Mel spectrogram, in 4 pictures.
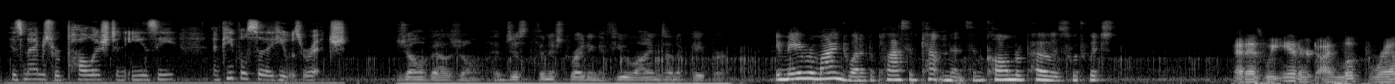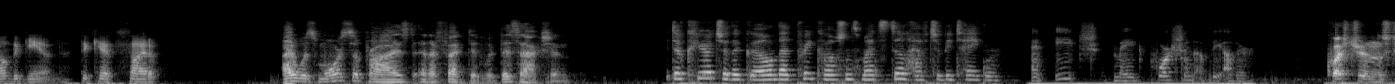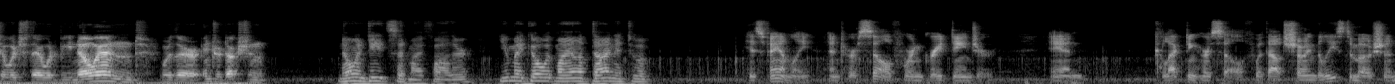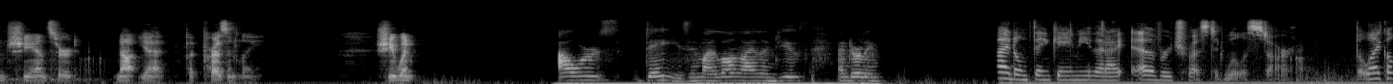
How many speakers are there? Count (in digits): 10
